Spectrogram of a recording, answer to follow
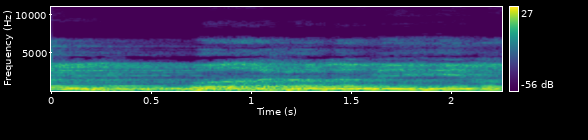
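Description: A man's voice chanting in Arabic through a microphone, drawn out on long held notes: the pitch falls steeply at the start, climbs again under a second in, then holds steady.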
